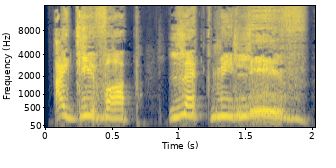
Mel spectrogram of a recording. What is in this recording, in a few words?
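Flee, Khajiit female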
